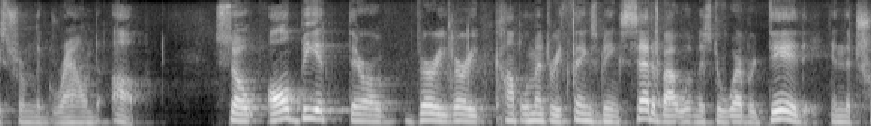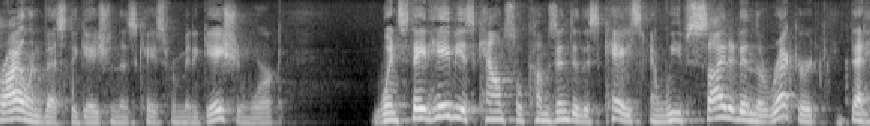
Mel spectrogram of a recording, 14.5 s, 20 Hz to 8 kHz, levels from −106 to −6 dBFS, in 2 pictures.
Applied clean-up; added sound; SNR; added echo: neural mask model Resemble Enhance denoiser.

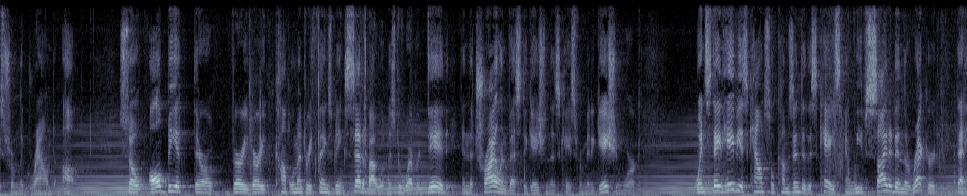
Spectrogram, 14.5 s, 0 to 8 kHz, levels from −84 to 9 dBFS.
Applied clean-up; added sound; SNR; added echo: none; Bowed string instrument; 13 dB; none.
